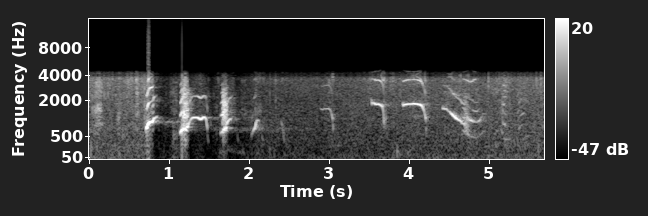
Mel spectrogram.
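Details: Excited sled dogs having fun: loud, sharp yips in quick bursts, about two a second, then thinner rising and falling whines and squeals overlapping near the end, against a quiet background.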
